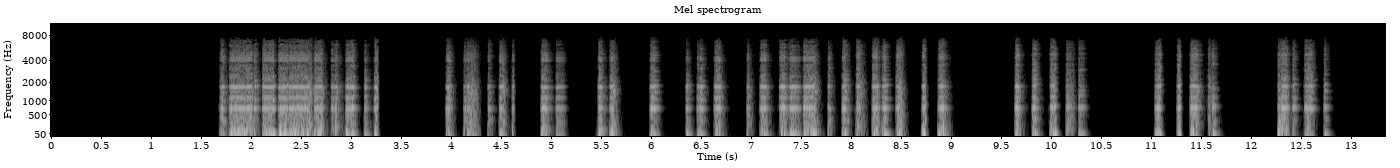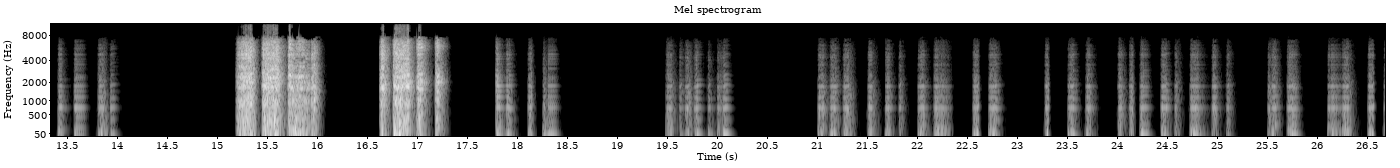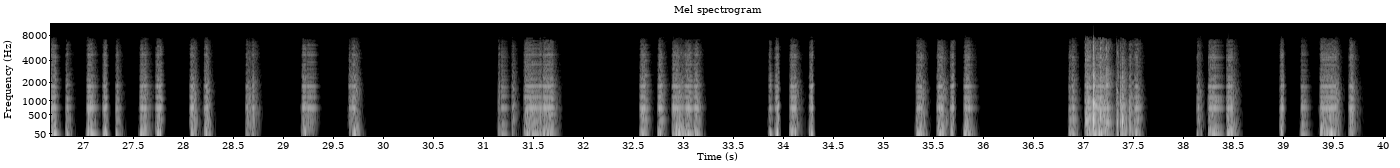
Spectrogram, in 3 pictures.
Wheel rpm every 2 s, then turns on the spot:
0, 0, 0, 0, 0, 0, 0, 40, 170, 10, 0, 0, 0, 0, 0, 0, 0, 0, 0, 0.
none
